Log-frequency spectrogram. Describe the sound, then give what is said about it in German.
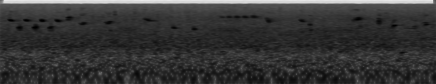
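A white-throated dipper sings a quick run of high, bright chirps and trills, heard over the loud, steady rush of a fast-flowing stream. “Das ist eine Wasseramsel am rauschenden Bach.”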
